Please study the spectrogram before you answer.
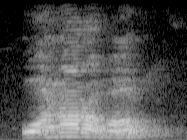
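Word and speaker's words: honorable: উচ্চারণ হয় না, যেমন অনারেবল, এখানে এইচ এর উচ্চারণ হয় নাই, সাইলেন্ট রয়েছে, এখানে ও থেকে উচ্চারণ আসছে অনারেবল।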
